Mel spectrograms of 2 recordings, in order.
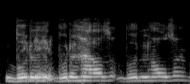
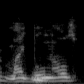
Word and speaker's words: Budenholzer: Budenholzer, Mike Budenholzer.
